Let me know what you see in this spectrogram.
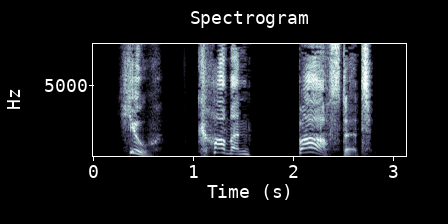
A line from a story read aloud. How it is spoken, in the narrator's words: herald yelled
